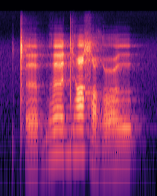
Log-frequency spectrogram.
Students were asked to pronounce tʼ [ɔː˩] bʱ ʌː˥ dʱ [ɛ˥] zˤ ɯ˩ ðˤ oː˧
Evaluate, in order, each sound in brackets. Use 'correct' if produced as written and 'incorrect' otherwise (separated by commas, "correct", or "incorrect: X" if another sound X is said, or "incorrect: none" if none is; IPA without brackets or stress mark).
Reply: incorrect: ʌː˩, correct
